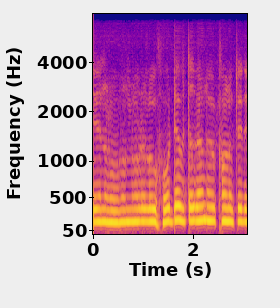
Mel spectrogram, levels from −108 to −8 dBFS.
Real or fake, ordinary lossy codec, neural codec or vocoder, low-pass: fake; AAC, 48 kbps; codec, 16 kHz, 0.7 kbps, FocalCodec; 7.2 kHz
